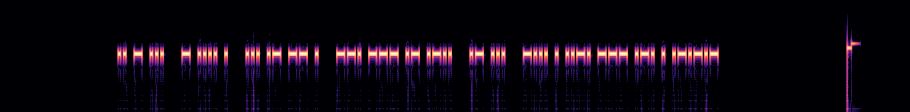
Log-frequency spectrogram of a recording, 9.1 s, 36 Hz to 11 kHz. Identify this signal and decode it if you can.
Morse code, heard as a keyed tone, about 41 wpm, 700 Hz. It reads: ITS THE SAME GOAL AS BEFORE.
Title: Sentences from Top 1000 Words - Review Part 5 - 45wpm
